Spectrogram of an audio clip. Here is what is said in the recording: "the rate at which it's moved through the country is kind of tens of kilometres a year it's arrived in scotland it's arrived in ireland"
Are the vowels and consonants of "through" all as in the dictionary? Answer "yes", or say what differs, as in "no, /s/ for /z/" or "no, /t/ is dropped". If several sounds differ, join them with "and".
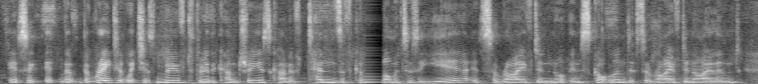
yes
